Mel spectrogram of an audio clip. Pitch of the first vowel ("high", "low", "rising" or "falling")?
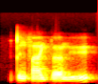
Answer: low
